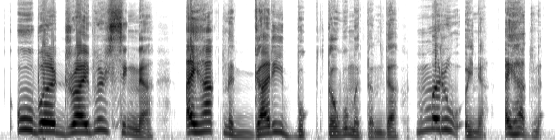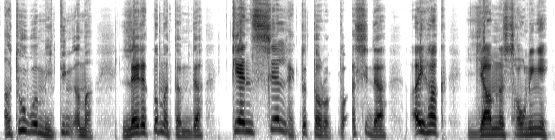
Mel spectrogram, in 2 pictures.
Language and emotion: Manipuri, angry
